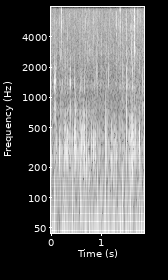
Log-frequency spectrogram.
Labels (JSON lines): {"label": "biophony, crackle", "recorder": "SoundTrap 600"}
